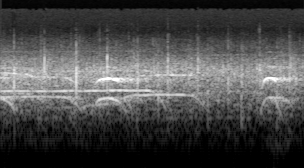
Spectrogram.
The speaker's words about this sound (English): Come on, let's give God a great hand clap of praise. Come on, you can do better than that.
